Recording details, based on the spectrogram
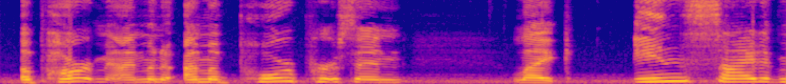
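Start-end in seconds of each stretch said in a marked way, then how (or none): none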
